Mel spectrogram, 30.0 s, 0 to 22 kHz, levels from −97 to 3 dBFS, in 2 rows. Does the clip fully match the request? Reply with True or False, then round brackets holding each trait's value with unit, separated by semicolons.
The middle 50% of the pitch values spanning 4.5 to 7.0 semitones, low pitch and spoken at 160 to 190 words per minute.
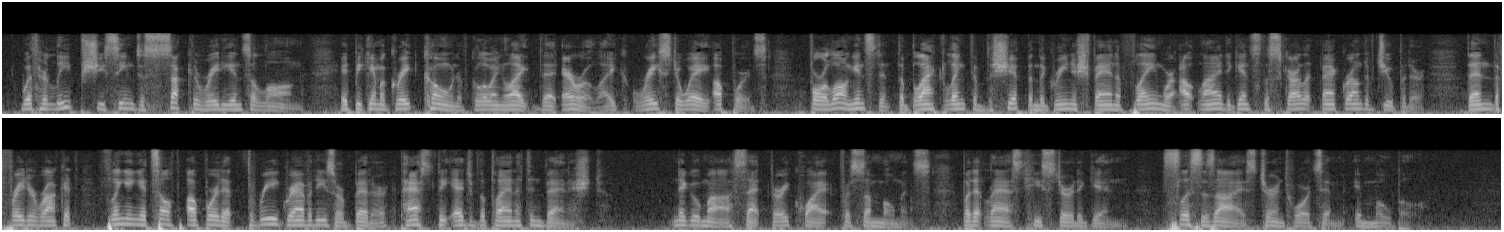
False (3.7 semitones; 120 Hz; 175 wpm)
